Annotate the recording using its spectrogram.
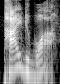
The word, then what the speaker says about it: Pye Dubois: The other one, the two other big notes that I have is, first of all, the lyrics for this are co-credited to Pye Dubois. – Yes. – I hope I'm pronouncing that name right. – That is correct. – P-Y-E.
